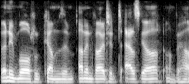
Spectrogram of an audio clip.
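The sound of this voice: The clip carries an unforced reading voice.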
